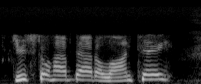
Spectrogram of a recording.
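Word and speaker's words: Allanté: it, you know, it's it's it's an 83 Alante with the um with the V8 Northstar engine.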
